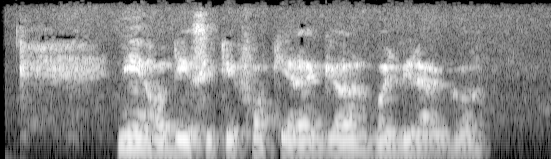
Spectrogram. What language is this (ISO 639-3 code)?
hun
